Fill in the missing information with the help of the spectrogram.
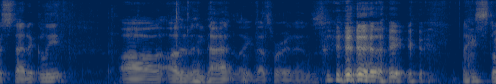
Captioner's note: laughs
